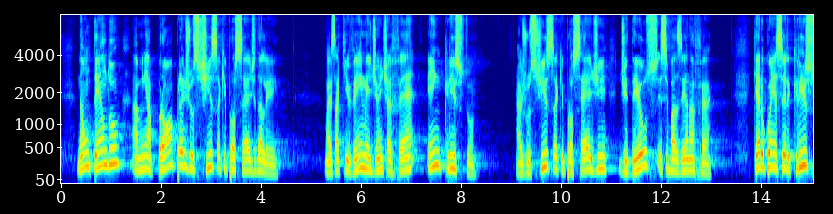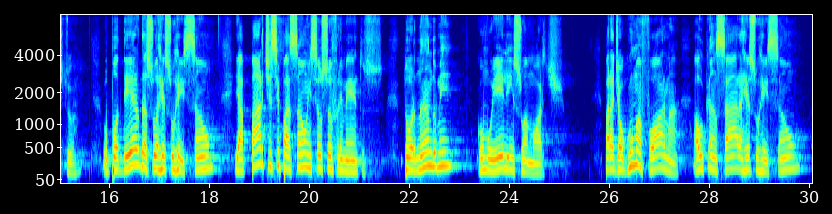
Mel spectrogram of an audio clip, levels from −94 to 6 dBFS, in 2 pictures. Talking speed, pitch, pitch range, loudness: 115 wpm, 170 Hz, 150-190 Hz, -28 LUFS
